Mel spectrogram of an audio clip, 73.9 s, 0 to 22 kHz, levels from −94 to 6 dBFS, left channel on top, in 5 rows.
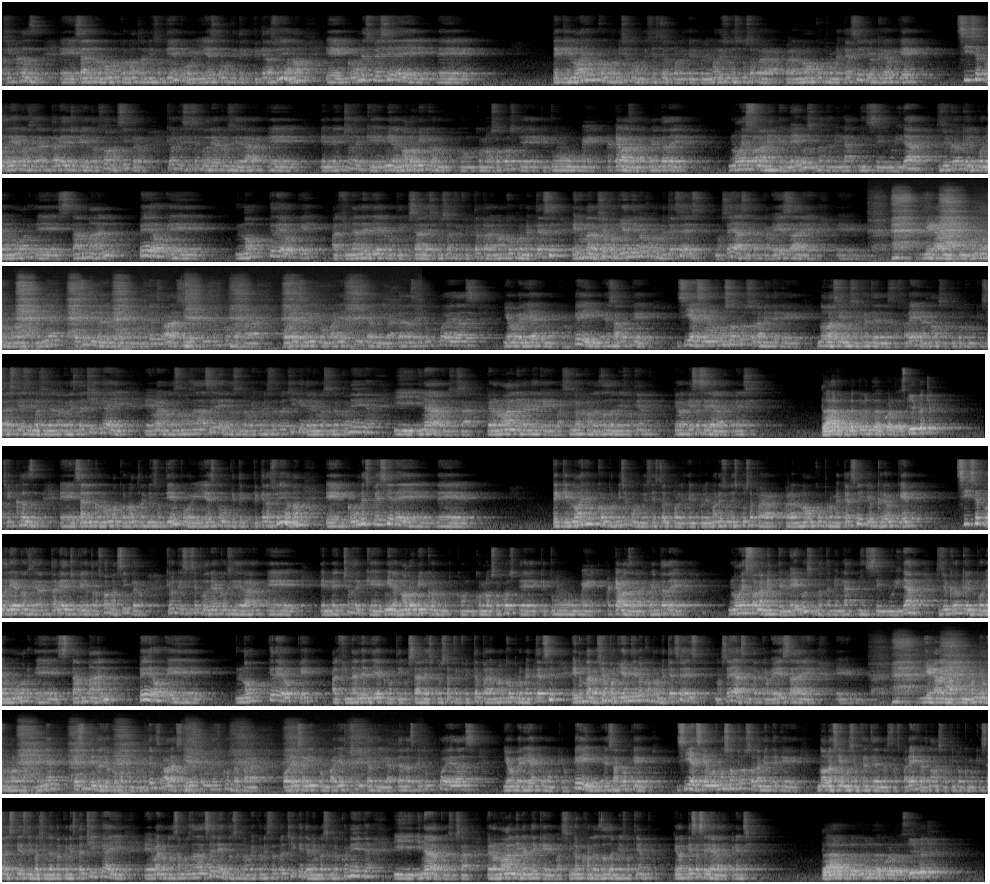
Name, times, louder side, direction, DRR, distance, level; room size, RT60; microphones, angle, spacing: voice 1, 0.0-7.1 8.3-13.7 14.3-19.2 19.6-25.1 25.7-31.3 31.6-32.6 33.1-34.3 34.5-42.8 43.3-51.5 51.9-54.1 54.5-68.9 69.2-70.4, right 2 dB, 35° right, 1 dB, 0.3 m, -33 dB
Human voice / Breathing, 42.6-46.7 47.1-50.7, left 3 dB, 90° left, 0.5 m, -38 dB
voice 2, 71.5-73.2, left 2 dB, 40° left, 2 dB, 0.4 m, -27 dB
4.3 x 2.8 x 2.9 m, 1.4 s
head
